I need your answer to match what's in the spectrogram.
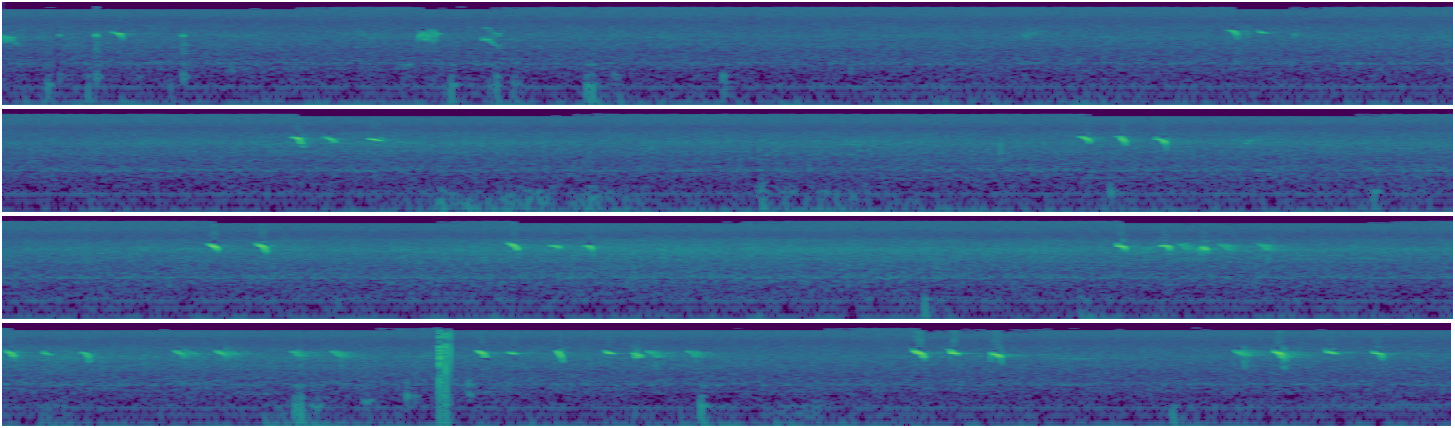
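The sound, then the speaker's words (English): Short, high chip-like calls of a juvenile crossbill repeat irregularly, often in quick pairs or clusters, over a steady low hum with faint background noise. “The juvenile remains here.”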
